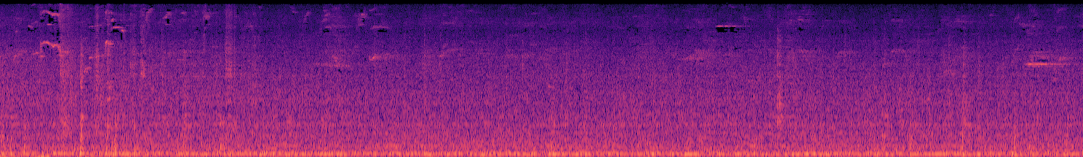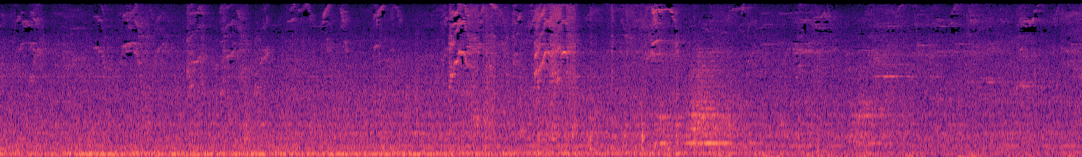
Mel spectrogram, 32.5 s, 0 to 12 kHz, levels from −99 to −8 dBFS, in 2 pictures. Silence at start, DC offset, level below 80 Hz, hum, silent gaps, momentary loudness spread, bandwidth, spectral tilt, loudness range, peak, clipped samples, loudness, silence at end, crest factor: 0 s; under 0.1%; -42 dBFS; none; none; 7 LU; 11.5 kHz; -4.5 dB/octave; 4 LU; -20 dBFS; under 0.1%; -39 LUFS; 0 s; 18 dB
